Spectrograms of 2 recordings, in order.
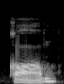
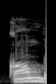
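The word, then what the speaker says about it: comb: कॉम, कॉम्ब नहीं पढ़ा जाना चाहिए।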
